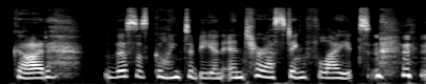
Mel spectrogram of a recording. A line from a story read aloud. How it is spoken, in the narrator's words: she said, laughing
